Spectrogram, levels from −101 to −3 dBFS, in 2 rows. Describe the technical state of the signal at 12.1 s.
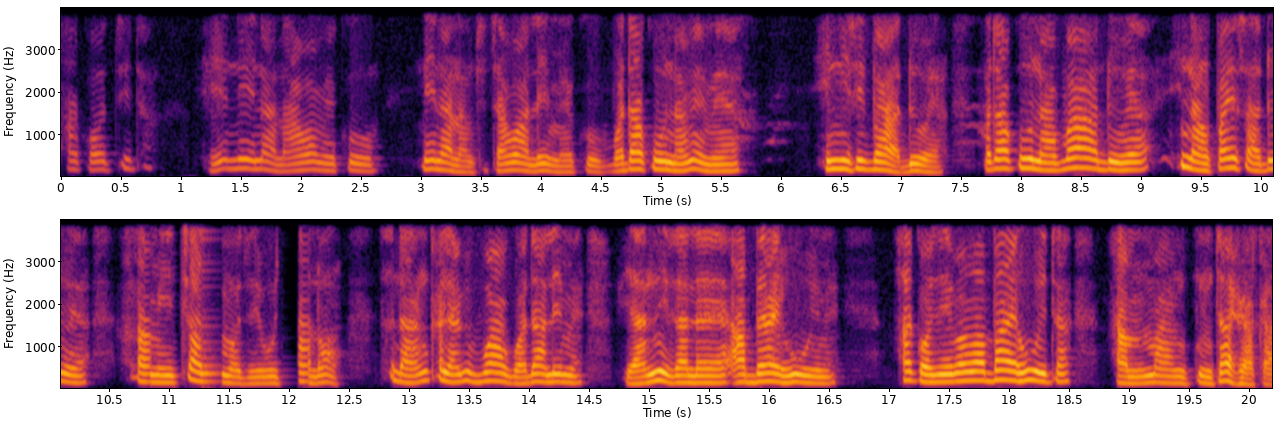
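At 12.1 s the signal sits at the tail of a burst of packet loss running from 11.95 to 12.10 s. About 120 ms of audio never arrived, and the receiver filled the whole span by extending the last received sound and fading it down, with no outright silence. The result is a held, decaying buzz or hiss in place of real content. When playback resumes, it picks up later in the audio, and those 120 ms are simply gone.

Immediately afterwards, from 12.11 to 12.19 s, there is a short concealed packet loss. About 40 ms was missing and was covered by roughly 42 ms of synthesized continuation, built from the preceding pitch or shaped noise and then crossfaded back into the decoded stream. It is heard as a brief smear or wobble right after the longer dropout, within the narrowband telephone sound of the G.711 A-law path, which carries nothing above 4 kHz.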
